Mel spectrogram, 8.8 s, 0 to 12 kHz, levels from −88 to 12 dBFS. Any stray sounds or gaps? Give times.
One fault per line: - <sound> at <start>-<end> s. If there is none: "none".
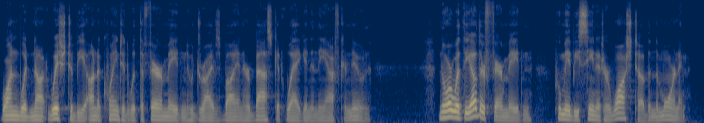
none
